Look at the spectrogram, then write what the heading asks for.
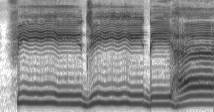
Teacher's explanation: ফি এখানে এক আলিফ টান, জেরের বাম পাশে জজমালাইয়া মদের হরফ, ডান দিকের হরকতকে এক আলিফ টানিয়া পড়িতে হয়।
